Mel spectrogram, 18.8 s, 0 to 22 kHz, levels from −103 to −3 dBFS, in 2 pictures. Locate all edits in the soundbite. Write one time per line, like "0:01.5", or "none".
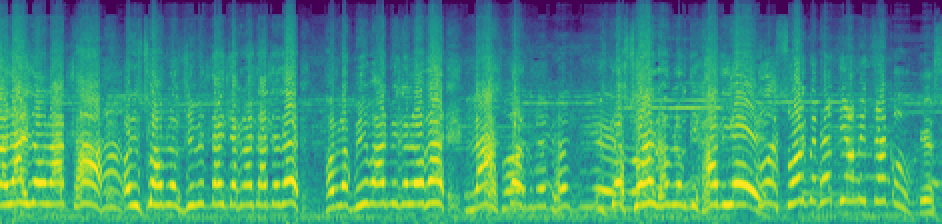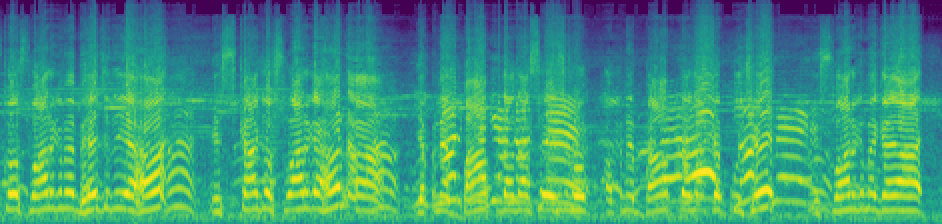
none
